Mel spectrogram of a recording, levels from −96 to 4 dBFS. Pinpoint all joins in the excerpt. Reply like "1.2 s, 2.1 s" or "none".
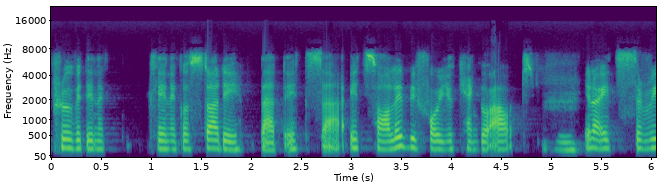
none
